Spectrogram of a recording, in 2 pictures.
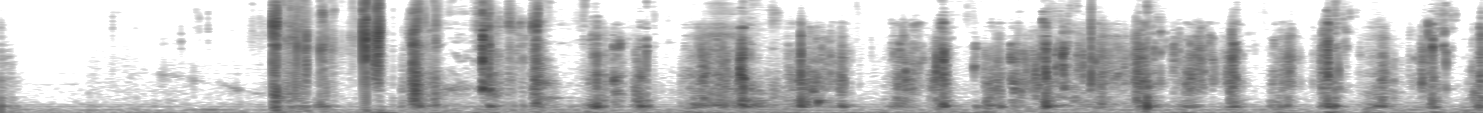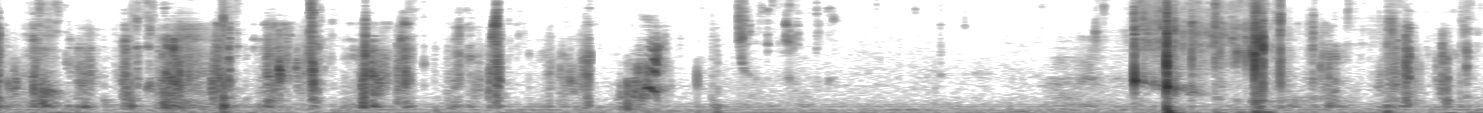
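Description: A young woman bites into a firm sausage with a crisp snap.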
